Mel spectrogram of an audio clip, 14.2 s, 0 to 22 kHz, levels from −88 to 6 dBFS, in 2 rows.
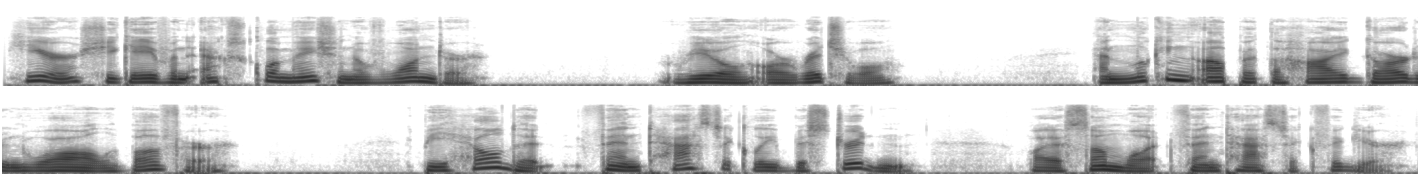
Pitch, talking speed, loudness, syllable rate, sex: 130 Hz, 125 wpm, -18 LUFS, 4.8 syllables/s, male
